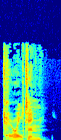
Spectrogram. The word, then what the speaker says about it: Tarleton: So Gonzaga follows up the loss to Duke by only beating, I don't even know if I'm pronouncing this correctly, Tarleton? – Yeah, Tarleton State.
